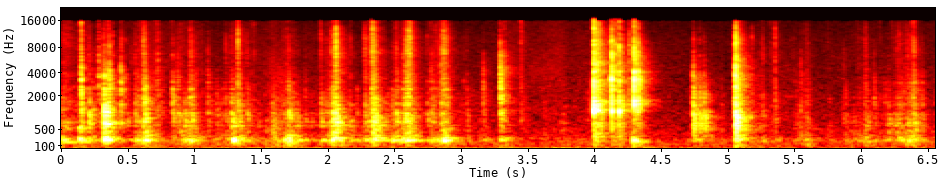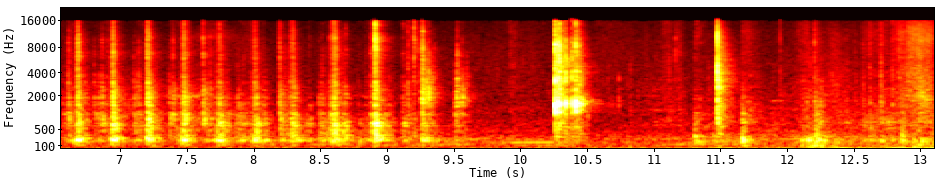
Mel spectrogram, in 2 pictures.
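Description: Long screwdriver working the Torx screws deep in the handle recess of a plastic Macintosh SE/30 case: a run of small irregular clicks and ticks of the bit and screw against the plastic. Two louder clacks come about four seconds in and just after ten seconds.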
